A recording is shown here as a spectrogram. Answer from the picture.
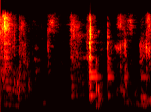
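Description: Indistinct chatter of students talking among themselves in a classroom, broken by a few short, sharp clicks, the loudest at the very start and about a second and a third in.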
